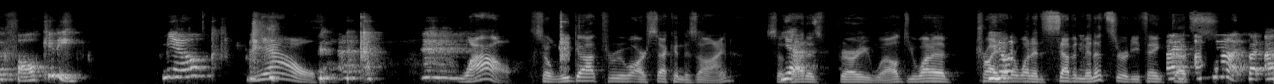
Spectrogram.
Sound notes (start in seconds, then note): 2.5 laughs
